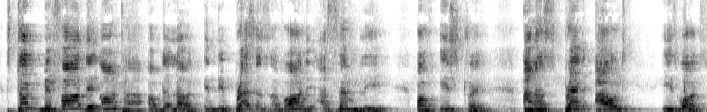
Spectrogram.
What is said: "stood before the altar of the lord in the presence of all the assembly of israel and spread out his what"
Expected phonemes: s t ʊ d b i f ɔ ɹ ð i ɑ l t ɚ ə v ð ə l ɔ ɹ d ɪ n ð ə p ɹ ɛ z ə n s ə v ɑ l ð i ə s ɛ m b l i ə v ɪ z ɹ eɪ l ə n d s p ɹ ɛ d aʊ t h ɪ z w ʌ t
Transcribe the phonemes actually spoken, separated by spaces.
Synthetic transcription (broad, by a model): s t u d b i f ɔ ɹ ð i ɑ l t ɚ ə v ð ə l ɔ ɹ d ɪ n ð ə p ɹ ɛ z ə n s ə v ɑ l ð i ə s ɛ m b l i ə v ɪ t ɹ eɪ l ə n s p ɹ ɛ d aʊ t h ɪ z w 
